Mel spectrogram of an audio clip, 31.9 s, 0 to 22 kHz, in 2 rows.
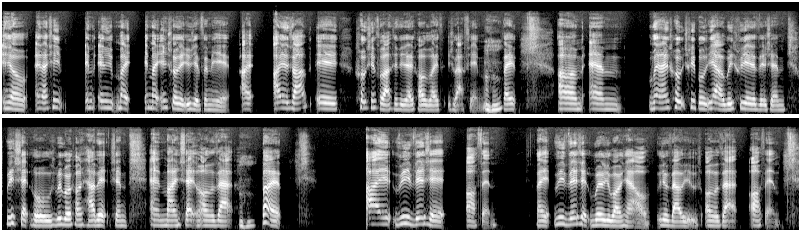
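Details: Adult woman after stage 4 right-sided tongue squamous cell carcinoma (diagnosed December 2021), over half of tongue removed and reconstructed with arm-skin flap, plus neck dissection, tracheotomy, chemoradiation and speech therapy; speech after partial glossectomy.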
